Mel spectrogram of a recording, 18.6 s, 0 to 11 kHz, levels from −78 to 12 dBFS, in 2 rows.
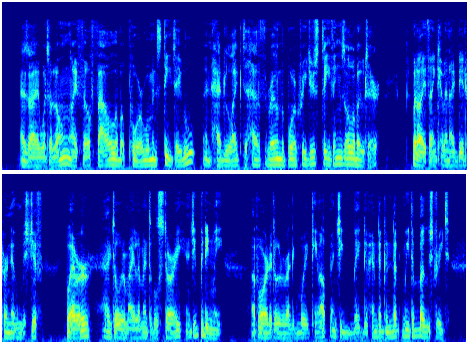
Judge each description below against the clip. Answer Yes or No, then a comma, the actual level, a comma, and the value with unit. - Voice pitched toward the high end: No, low, 100 Hz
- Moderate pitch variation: Yes, average, 3.7 semitones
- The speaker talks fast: Yes, fast, 210 wpm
